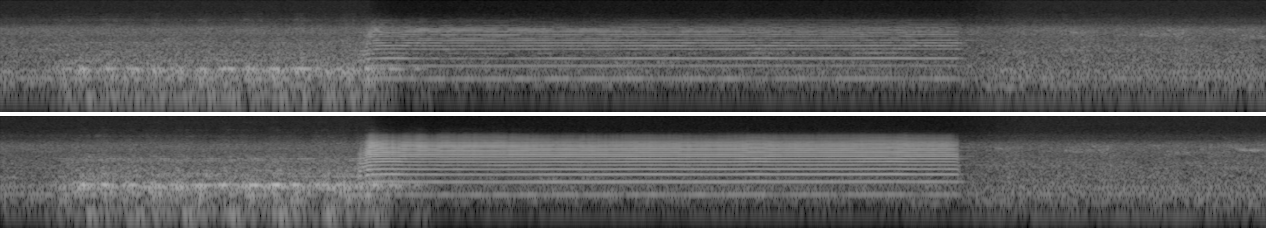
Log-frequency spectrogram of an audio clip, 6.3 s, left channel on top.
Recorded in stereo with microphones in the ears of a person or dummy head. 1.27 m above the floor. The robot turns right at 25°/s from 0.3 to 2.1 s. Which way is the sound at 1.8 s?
60° right (ahead or behind).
